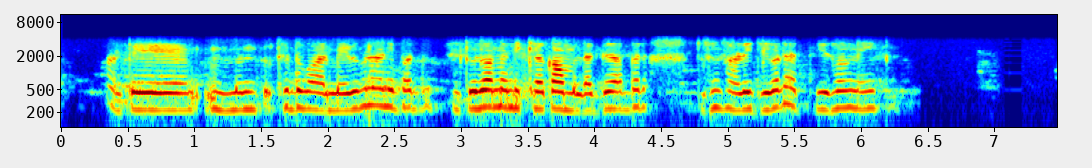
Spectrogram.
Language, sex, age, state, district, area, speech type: Dogri, female, 18-30, Jammu and Kashmir, Reasi, rural, conversation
